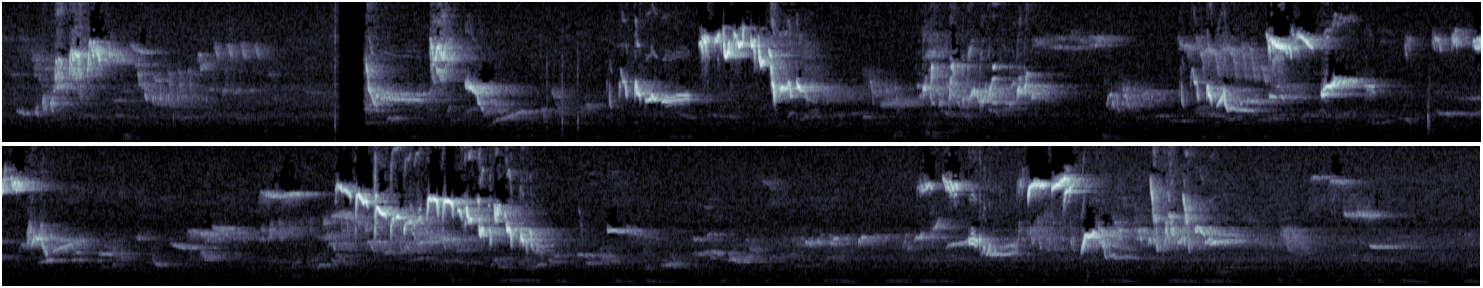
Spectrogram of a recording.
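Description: Songbirds singing: varied chirps, trills and short phrases coming in bouts every few seconds, with a brief break in the sound about three and a half seconds in.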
